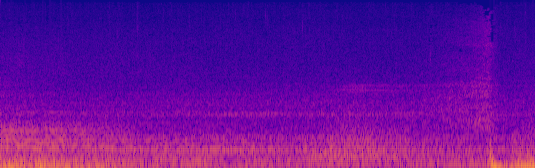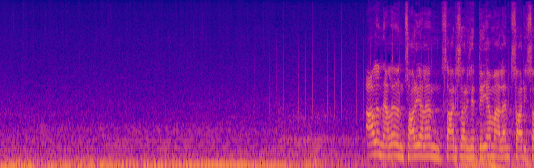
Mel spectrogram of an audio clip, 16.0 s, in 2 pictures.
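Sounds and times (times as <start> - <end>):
low rumbling drone: 0.0 - 14.0
rising whoosh: 4.6 - 13.6.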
